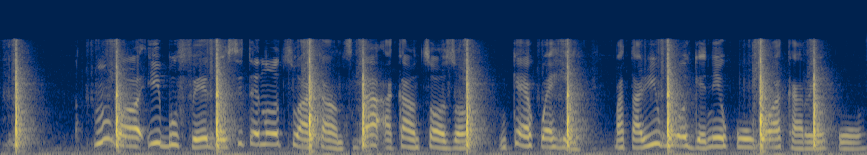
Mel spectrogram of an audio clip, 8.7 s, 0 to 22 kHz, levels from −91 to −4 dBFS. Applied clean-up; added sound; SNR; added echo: none; Domestic sounds, home sounds; -3 dB; none.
